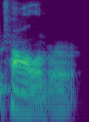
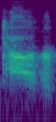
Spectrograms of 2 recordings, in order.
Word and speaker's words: Taliaferro: Tolliver. Yeah, well, yeah, I don't know how people got the name Tolliver out of Taliaferro, Yes. but it's spelled Taliaferro, but everybody pronounces it Tolliver for some reason.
